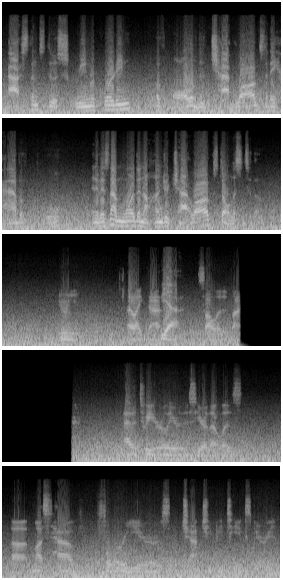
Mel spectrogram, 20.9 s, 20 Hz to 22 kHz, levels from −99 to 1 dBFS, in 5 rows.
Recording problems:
distortion; slight; 6% of the sound clipped
wind noise on the microphone; heavy; 7 dB below the speech
audio cutting out; at 12 s for 1.5 s

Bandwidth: 14.5 kHz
